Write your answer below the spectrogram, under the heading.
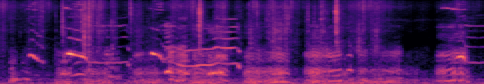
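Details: Belgian Malinois puppies crying out in rapid, repeated short yelps, some with thin whistled overtones. The bursts come roughly every half second before a brief trailing squeal.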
